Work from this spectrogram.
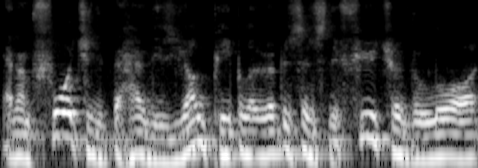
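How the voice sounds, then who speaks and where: A man speaks at a fairly quick pace with lively intonation and a dark, mellow, somewhat breathy tone. Audible room echo surrounds his voice. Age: 80s+. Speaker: federal judge. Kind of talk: casual interview.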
